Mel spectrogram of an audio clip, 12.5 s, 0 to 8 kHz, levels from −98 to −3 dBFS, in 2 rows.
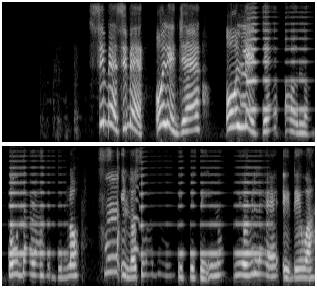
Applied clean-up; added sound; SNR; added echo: neural mask model RNNoise.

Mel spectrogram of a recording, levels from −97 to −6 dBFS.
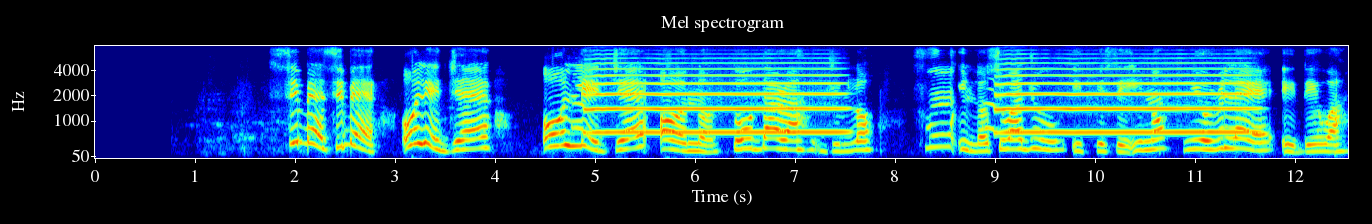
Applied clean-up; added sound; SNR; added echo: none; Trumpet; -1 dB; none.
